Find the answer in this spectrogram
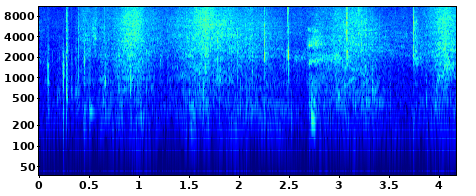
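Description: Rustling and scattered small clicks and knocks of a handheld camera being handled and carried around inside a car.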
